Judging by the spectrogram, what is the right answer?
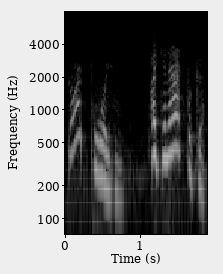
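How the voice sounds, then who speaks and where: Bratty little boy, extremely high, swooping pitch, insolent and menacing, dull old radio recording. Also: huge pitch swings, moderate pace, no room sound. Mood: pestering. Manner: insolent, pestering. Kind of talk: 1950s radio drama acting.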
